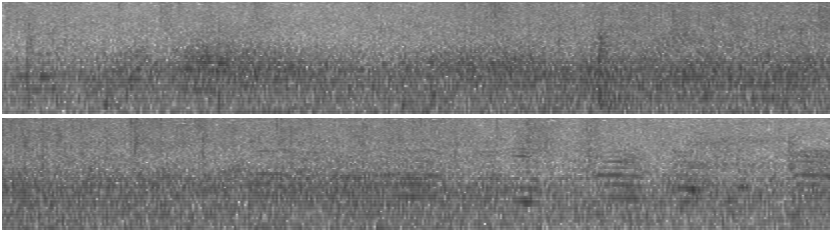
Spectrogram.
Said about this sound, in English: The wind ruffles Anna's furs as a wheel tapper moves along the side of the train.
